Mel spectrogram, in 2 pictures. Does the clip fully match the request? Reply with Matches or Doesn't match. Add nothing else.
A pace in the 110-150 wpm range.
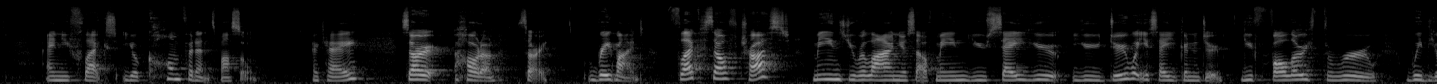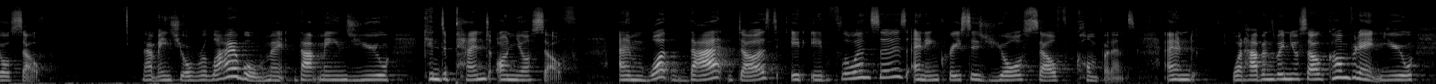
Matches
